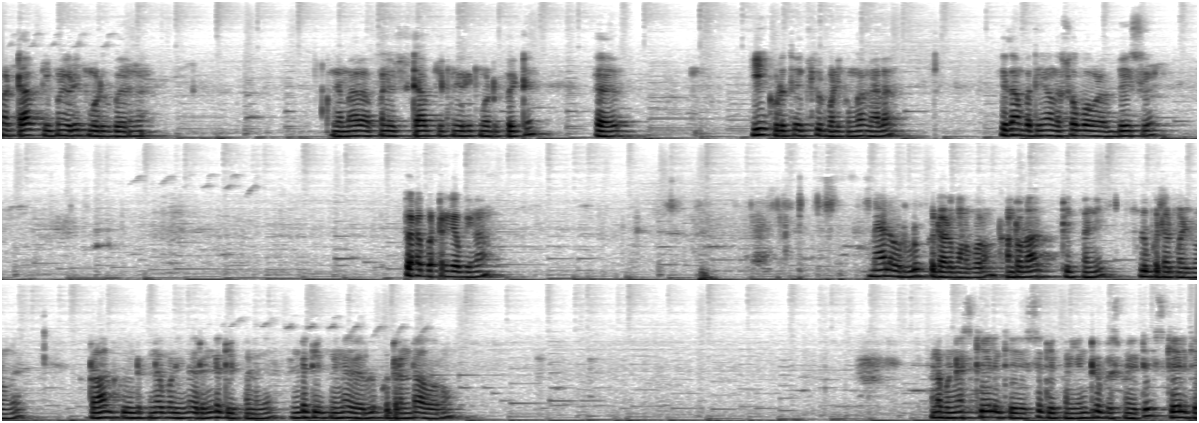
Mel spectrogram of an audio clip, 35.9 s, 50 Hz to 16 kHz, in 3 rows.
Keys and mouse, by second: 1.7 g, 7.8 Tab, 8.8 e, 22.9 ctrl+r.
